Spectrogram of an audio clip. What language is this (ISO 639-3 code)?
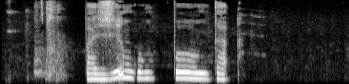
nnh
